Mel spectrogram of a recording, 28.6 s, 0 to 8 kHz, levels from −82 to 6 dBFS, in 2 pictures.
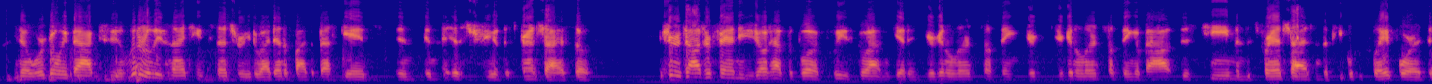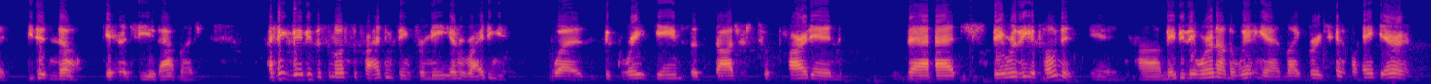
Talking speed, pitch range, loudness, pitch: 235 wpm, 95-105 Hz, -25 LUFS, 100 Hz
